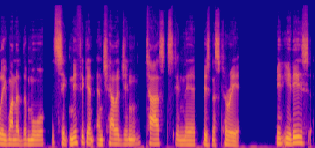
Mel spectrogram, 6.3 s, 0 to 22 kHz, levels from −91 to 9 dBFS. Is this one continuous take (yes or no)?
no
